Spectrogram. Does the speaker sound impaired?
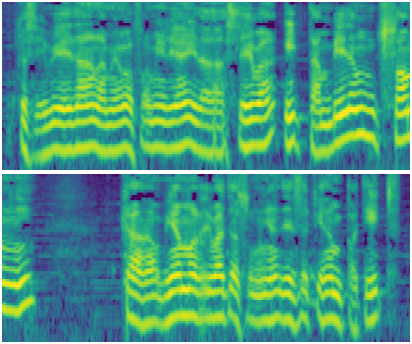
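Yes: Down syndrome; congenital, born with it, extra chromosome, age 45.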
